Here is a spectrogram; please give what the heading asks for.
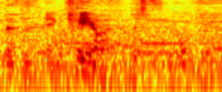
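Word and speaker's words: Kayain: also with Colourton, and also my singing name Kayon, which is spelled K-A-Y-A-I-N, and it means beloved child and high status and royalty in different countries like Arabian and Muslim too.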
